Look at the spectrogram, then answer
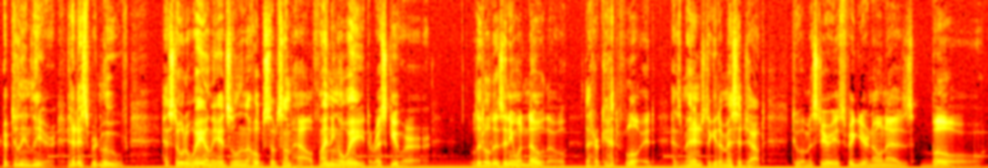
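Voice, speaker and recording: A man's voice: on the low side, animated, moderate pace, faint music behind. A man narrating a sci-fi comedy serial in a mock-dramatic scripted style.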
